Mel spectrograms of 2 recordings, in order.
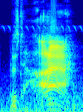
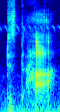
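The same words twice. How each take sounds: First: Said in the usual way. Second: Soft, fading take on "just ha"; "just ha" mumbled low and soft; trailing off. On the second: Acted. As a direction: let "just ha" drop away quietly.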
